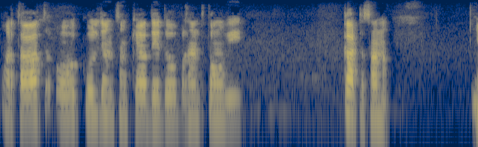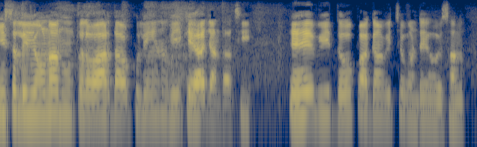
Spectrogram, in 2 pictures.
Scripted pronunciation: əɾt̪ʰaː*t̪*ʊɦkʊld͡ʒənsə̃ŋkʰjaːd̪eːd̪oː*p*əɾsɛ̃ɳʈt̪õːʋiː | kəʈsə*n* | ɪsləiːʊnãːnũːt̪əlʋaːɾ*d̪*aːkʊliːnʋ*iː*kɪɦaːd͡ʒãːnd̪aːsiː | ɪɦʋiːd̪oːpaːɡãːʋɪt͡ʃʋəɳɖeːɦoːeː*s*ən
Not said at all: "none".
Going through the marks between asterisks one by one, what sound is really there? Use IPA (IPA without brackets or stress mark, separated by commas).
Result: t̪, p, n, d̪, iː, s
